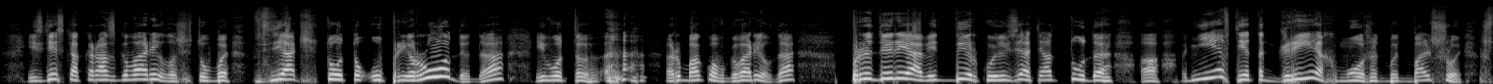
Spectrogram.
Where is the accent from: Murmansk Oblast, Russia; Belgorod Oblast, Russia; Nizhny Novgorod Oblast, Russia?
Nizhny Novgorod Oblast, Russia; Arzamas; born there; я родился в Арзамасе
